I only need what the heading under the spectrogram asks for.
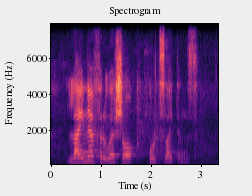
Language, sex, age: Afrikaans, female, 20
